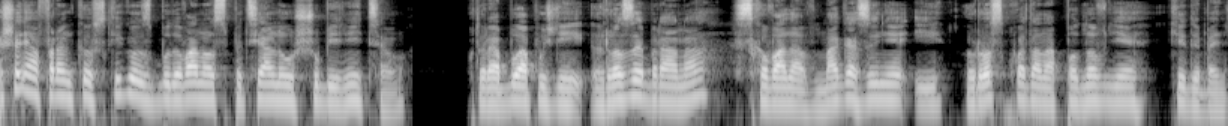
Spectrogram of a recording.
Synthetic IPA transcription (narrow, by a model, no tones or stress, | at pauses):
ɛʂɛɲafɾaŋkɔfskʲeɡɔzbud̪ɔvanɔspɛt̪sʲjalnɔ̃w̃ʂubʲjeɲit̪sɛ | kt̪uɾabɘwapuʑɲejɾɔzɛbɾanasxɔvanavmaɡazɘɲɛʔiɾɔskwad̪anapɔnɔvɲɛkʲɛd̪ɘbɛɲd͡ʑɛ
